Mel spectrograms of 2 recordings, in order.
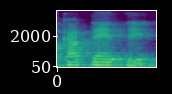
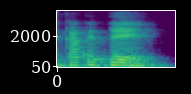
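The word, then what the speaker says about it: cateter: Muita gente fala catéter, mas é cateté, né?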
